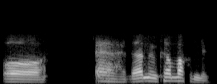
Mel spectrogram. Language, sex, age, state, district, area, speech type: Bodo, male, 18-30, Assam, Udalguri, urban, conversation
